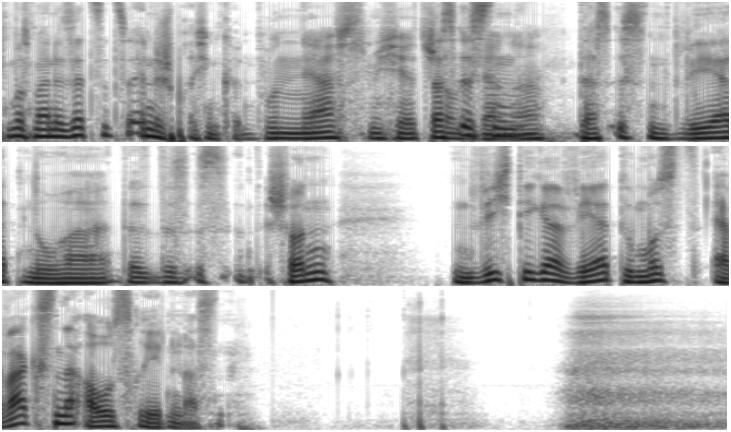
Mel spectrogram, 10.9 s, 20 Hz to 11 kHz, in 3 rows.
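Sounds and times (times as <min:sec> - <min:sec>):
speech: 0:00.0 - 0:08.6
breathing blown straight into a microphone: 0:05.3 - 0:05.8, 0:09.3 - 0:10.8.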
